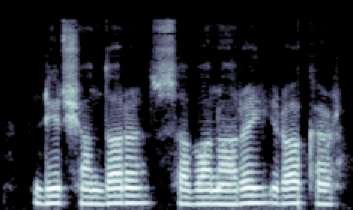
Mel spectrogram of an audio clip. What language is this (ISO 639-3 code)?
pus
